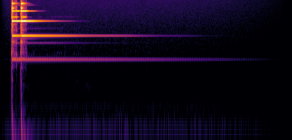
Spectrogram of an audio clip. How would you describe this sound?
Sound effects > Objects / House appliances
Ring the receptionist's bell twice
Bell, call, chime, counter, hall, hotel, meeting, motel, office, reception, service, tourism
